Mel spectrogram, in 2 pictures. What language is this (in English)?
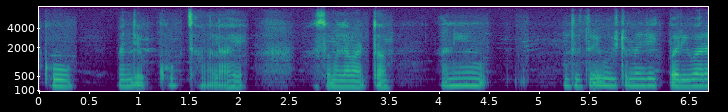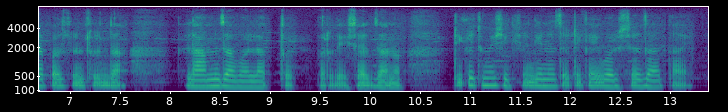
Marathi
